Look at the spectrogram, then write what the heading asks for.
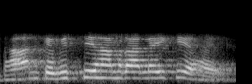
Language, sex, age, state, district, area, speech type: Maithili, female, 30-45, Bihar, Samastipur, rural, conversation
